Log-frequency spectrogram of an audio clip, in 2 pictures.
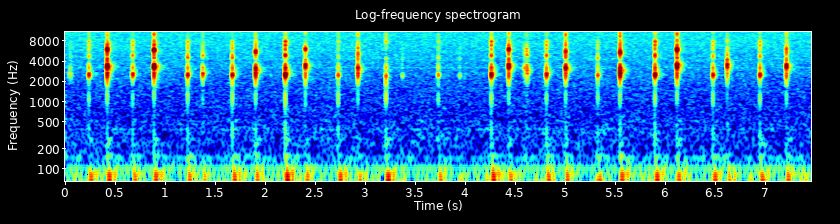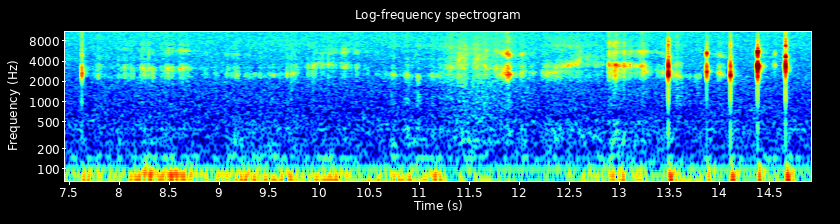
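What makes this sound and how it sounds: A small, hollow, gold-coloured metal screw jar lid held in one hand is tapped and scratched with long painted nails. A rapid run of sharp, bright clicks with very short ring comes first, then softer scratching and rustling. A steady low hum runs underneath throughout.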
